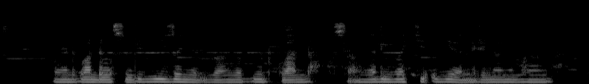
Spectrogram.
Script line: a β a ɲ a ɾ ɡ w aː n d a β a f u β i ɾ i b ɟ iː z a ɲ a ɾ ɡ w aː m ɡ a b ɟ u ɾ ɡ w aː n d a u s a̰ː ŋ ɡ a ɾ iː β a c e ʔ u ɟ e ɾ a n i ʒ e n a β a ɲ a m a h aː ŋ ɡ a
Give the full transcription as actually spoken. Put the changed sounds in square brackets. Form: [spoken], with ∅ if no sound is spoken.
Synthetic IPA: a β a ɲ a ɾ ɡ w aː n d a β a [s] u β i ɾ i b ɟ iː z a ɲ a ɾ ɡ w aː [ŋ] ɡ a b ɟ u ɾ ɡ w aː n d a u s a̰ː ŋ ɡ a ɾ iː β a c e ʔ u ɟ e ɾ a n i ʒ e n a β a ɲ a m a h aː ŋ ɡ a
